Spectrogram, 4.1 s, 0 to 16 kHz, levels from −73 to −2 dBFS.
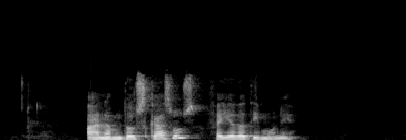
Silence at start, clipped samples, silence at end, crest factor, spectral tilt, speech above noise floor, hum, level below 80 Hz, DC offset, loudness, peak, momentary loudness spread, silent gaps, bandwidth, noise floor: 0.85 s; under 0.1%; 1.15 s; 18 dB; -6 dB/octave; 57 dB; none; -60 dBFS; under 0.1%; -17 LUFS; 0 dBFS; 9 LU; none; 8 kHz; -72 dBFS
